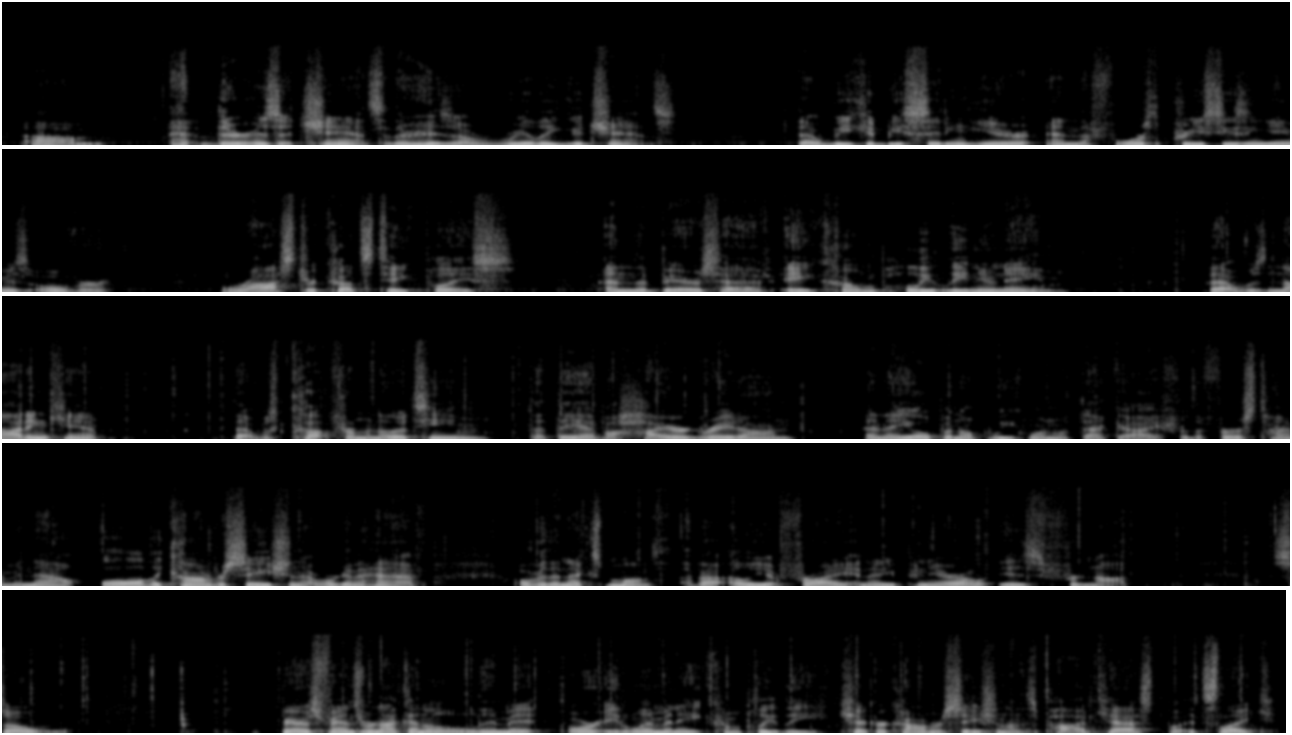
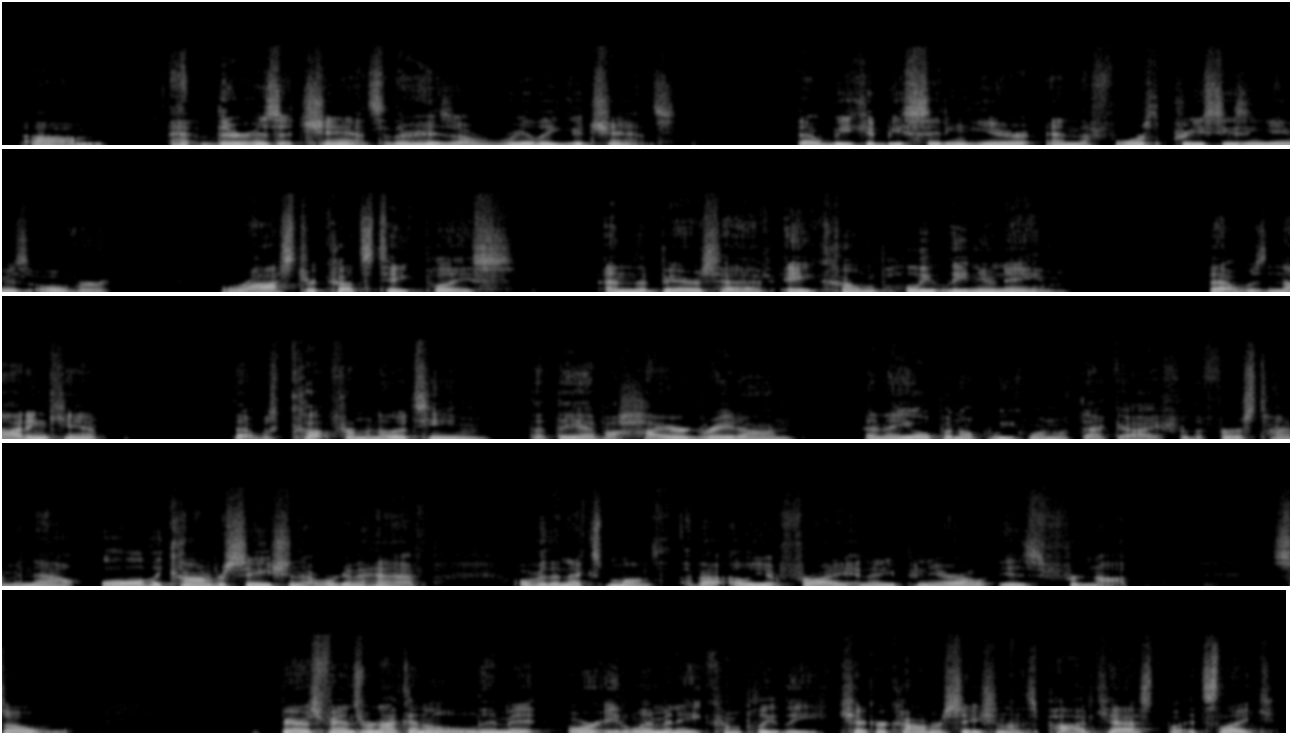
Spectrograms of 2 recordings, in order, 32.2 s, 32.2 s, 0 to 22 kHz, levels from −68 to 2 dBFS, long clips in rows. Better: second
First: rain or running water; faint; throughout; 25 dB below the speech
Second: none

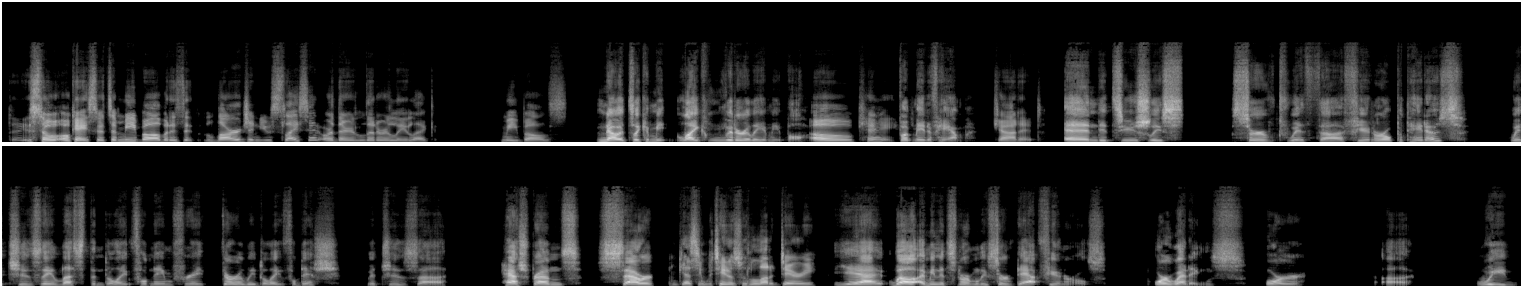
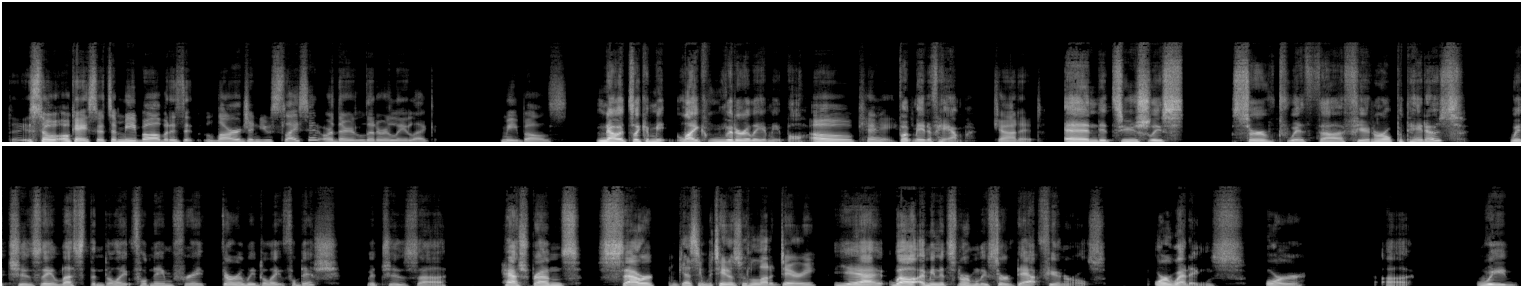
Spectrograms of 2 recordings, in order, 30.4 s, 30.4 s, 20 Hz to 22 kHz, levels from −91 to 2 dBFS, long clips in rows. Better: second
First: thin; very; fading below 600 Hz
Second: none

